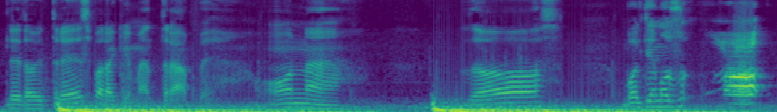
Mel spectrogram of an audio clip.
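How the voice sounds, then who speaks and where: Jumpy, foul-mouthed Mexican gamer. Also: male voice, mid-range voice, expressive, very slow, pauses often, background noise. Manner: swears constantly, jittery, yelps when startled. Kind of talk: let's play commentary.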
